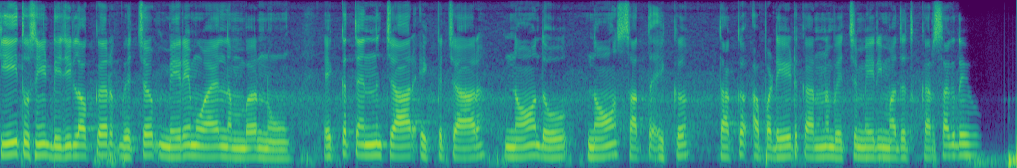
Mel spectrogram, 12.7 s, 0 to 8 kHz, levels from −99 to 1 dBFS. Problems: background sounds at intervals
